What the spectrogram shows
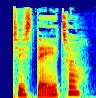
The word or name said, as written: TESTATOR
